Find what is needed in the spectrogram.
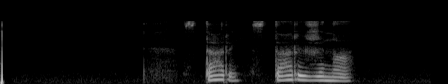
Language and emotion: Russian, neutral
